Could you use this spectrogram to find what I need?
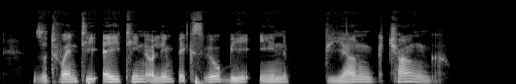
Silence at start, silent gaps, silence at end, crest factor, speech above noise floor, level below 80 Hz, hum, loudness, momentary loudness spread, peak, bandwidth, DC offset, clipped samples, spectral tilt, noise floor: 0.35 s; none; 0.7 s; 18 dB; 51 dB; -44 dBFS; none; -19 LUFS; 12 LU; -2 dBFS; 13.5 kHz; under 0.1%; under 0.1%; -5.5 dB/octave; -70 dBFS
